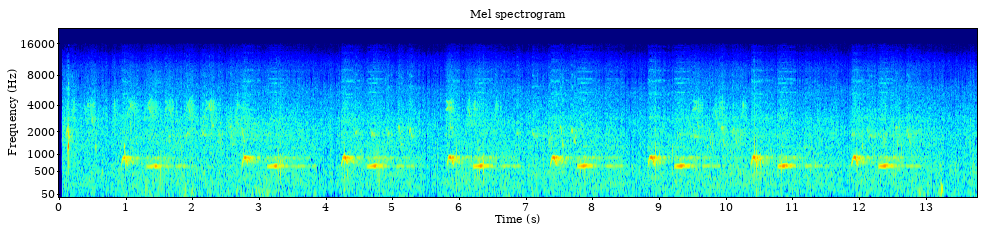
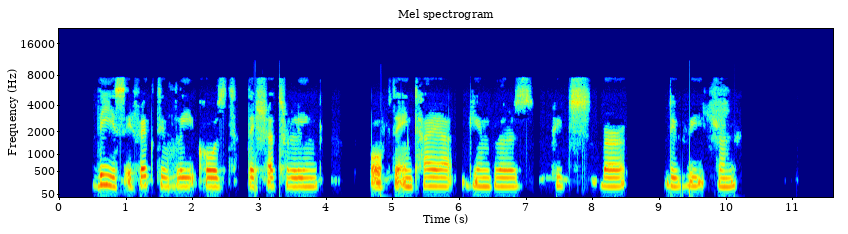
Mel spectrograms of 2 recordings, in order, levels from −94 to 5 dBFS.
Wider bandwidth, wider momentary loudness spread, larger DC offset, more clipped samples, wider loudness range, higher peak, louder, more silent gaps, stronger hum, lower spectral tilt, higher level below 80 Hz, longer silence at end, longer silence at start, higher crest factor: first, 16 kHz vs 8 kHz; about the same, 11 LU vs 12 LU; neither; neither; about the same, 2 LU vs 4 LU; second, -6 dBFS vs -2 dBFS; second, -32 LUFS vs -22 LUFS; second, none vs 2.71-2.81 s, 3.97-4.07 s, 4.26-4.65 s, 5.97-6.03 s, 7.14-7.19 s, 8.53-9.07 s; neither; second, -3 dB/octave vs -4.5 dB/octave; first, -56 dBFS vs -64 dBFS; second, 0 s vs 1.45 s; second, 0.05 s vs 0.5 s; first, 26 dB vs 20 dB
